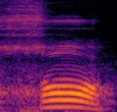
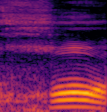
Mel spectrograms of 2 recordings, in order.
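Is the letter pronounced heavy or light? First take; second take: heavy; heavy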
